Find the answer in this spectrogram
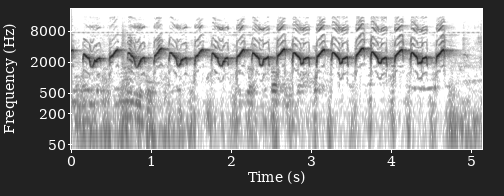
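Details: Pentet matahari, the long-tailed shrike, delivering around fifteen clear up-and-down whistled notes in a steady rhythm, about three per second, before falling quiet.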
